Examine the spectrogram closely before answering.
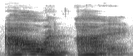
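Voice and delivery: "ow" and "I" sounded out slowly; vowel sounds demo. Shown as a demonstration. Teacher sounds out the two vowels "ow" and "I" for learners. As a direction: draw out the sounds "ow" and "I" as examples. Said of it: "a couple of vowel sounds".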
